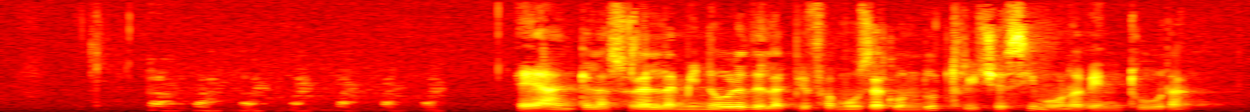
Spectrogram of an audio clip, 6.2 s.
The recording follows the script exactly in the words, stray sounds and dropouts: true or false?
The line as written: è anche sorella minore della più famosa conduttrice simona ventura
false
